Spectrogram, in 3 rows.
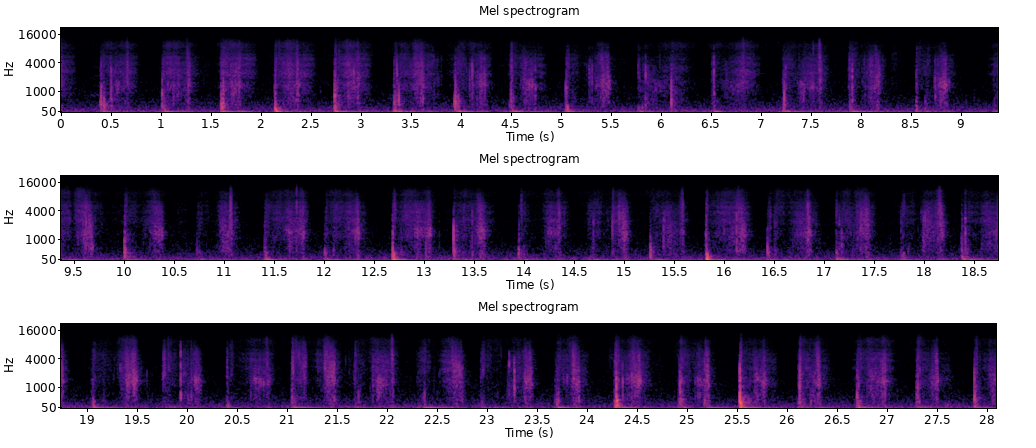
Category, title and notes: Sound effects > Objects / House appliances
SFX Indoor CarpetSteps
Record zoom-h1n
ambient, background, carpet, field-recording, footsteps, indoor, soft, sound, soundscape, subtle, texture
